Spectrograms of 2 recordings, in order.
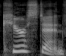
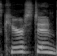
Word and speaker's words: Kirsten: It is pronounced Kirsten. For those who want to know, I have looked it up. I've heard him say it. It is Kirsten, but spelled Kirsten.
